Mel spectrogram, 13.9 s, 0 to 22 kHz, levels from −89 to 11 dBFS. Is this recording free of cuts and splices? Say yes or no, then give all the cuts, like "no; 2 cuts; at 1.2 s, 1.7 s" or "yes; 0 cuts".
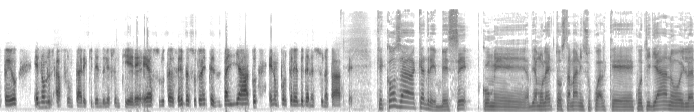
no; 1 cut; at 1.1 s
